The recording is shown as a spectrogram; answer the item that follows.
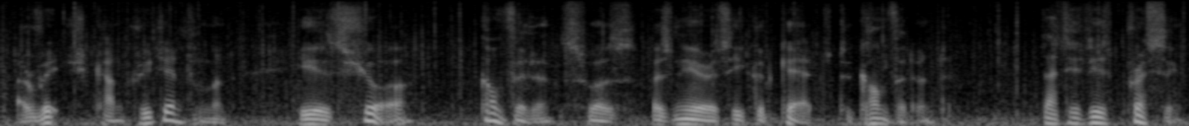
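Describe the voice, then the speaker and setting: A man performs the role of a brilliant middle-aged detective in an audiobook drama, his voice very low, creaky, darkish and exaggerated. Self-satisfied and exacting, he phrases things eruditely and theatrically, with wide pitch swings and deliberate pauses, over a slight hiss or hum.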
